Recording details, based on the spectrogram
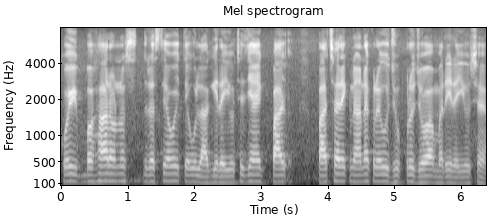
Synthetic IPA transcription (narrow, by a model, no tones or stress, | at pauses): koibəɦaɾonũsd̪ɾəsjəɦojt̪eʋũlaɡiɾəɦjũt͡ʃʰed͡ʒjãek̚pa | pat͡ʃʰəɾeknanəkɾoeʋũd͡ʒʱupɾũd͡ʒoʋaməɾiɾəɦjũt͡ʃʰe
